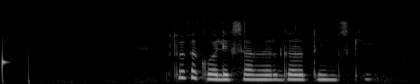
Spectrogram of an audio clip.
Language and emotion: Russian, neutral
